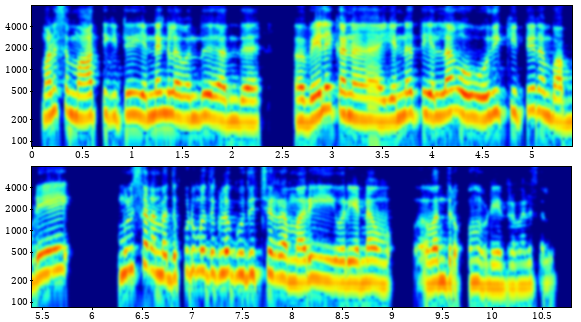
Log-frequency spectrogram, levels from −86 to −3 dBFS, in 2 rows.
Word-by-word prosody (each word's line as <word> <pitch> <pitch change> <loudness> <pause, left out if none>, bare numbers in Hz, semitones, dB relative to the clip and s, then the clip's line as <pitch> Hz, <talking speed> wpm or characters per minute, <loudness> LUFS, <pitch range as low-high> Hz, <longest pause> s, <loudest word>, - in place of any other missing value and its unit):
மனச 265 +3 0 0.2
மாத்திக்கிட்டு 225 0 -1 0.2
எண்ணங்கள 240 0 +2
வந்து 220 +2 +1 0.2
அந்த 190 0 -4 0.7
வேலைக்கான 240 0 +5 0.4
எண்ணத்த 235 +2 -1
எல்லாம் 250 +3 +2 0.3
ஒதுக்கிட்டு 250 +2 -2
நம்ம 225 -4 -2
அப்பிடியே 225 +8 +1 0.7
முழுசா 285 +4 +1
நம்ம 240 -3 +1
அந்த 220 +1 -2
குடும்பத்துக்குள்ளே 260 -1 0
குதிச்சிர்றமாரி 225 -5 0 0.2
ஒரு 185 - -1
எண்ணம் 190 -1 -1 0.5
வந்துரும் 190 0 -2 0.2
அப்பிடின்றமாரி 170 +1 -7
சொல்லலாம். 190 +2 -17
230 Hz, 115 wpm, -23 LUFS, 195-250 Hz, 0.7 s, வேலைக்கான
